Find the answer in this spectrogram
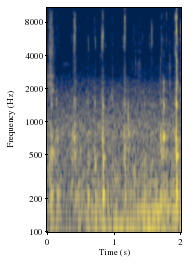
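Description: Engine oil pouring from a plastic bottle into a funnel: a low gurgle with scattered irregular light clicks and patter, and one sharper click near the end.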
